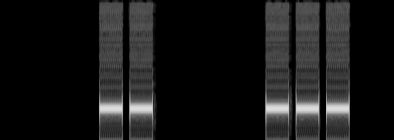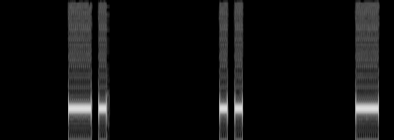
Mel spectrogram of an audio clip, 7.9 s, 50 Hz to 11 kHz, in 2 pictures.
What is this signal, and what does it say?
Morse code, heard as a keyed tone, about 16 wpm, spaced as for 6 wpm, 800 Hz. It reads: MONIT
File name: Special INGs-mp3s / Special INGs-mp3s / Slow ing @15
